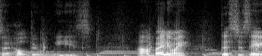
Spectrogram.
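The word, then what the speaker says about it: Edelweiss: or that's switzerland sorry they pronounce their w's as a v so it's like elder v's but we pronounce it elder wheeze but anyway this is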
